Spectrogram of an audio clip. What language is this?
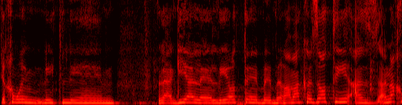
Hebrew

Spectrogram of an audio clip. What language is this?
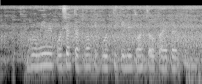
Hindi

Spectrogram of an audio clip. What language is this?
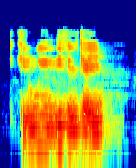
Kabyle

